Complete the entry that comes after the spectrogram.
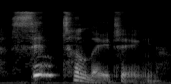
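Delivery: Scintillating said slowly, each syllable distinct; savoring the word. Shown as a demonstration. Teacher relishing a sparkly word for the kids, slow. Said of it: "Can you make your eyebrows dance".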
